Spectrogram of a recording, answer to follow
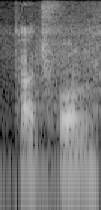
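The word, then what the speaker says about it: Tajfun: was reliably informed that it's pronounced typhoon there touch fun typhoon typhoon in there in polish and then heavy hitter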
